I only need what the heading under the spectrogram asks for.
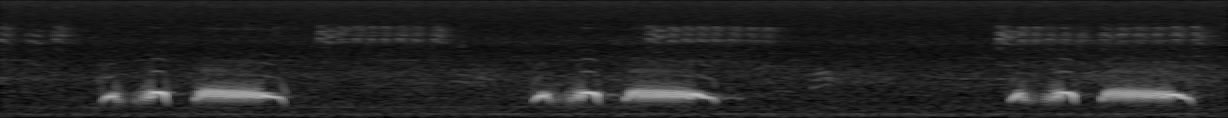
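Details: Spotted dove used as a decoy, its loud call carrying far to stir up rivals; three evenly spaced phrases about two seconds apart, each two short notes and a longer sustained coo.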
